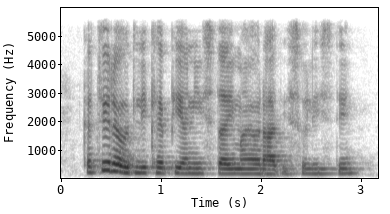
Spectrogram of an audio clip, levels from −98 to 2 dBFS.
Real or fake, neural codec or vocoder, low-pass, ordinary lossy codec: fake; vocoder, 44.1 kHz, 128 mel bands every 256 samples, BigVGAN v2; 5.4 kHz; none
